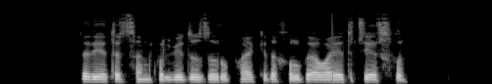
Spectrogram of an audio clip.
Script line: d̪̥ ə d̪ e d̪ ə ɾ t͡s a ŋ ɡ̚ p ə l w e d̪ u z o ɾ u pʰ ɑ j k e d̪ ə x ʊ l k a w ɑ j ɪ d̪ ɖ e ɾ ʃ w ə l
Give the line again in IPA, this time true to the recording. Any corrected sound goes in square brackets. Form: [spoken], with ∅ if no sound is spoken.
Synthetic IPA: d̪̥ ə d̪ e [t̪] ə ɾ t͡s a ŋ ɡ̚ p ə l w e d̪ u z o ɾ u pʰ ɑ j k e d̪ ə x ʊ l [ɡ] a w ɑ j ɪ d̪ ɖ e ɾ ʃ w ə l

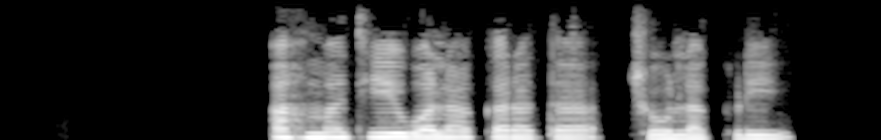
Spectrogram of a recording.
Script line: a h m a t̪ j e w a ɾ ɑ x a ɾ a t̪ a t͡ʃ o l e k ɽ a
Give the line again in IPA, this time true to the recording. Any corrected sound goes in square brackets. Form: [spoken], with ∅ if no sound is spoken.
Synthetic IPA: a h m a [d̪] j e w a [l] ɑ [k] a ɾ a t̪ a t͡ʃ o l [a] k ɽ [i]

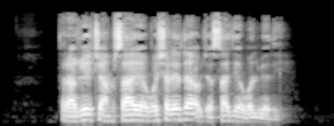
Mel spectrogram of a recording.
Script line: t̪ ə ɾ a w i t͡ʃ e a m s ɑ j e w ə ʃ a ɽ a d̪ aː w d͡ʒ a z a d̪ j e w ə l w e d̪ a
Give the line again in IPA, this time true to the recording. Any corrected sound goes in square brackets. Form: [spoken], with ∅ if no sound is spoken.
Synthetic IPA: t̪ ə ɾ a [ɣ] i t͡ʃ e a m s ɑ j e w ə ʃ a ɽ [e] d̪ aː w d͡ʒ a [s] a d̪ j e w ə l w e d̪ [i]

